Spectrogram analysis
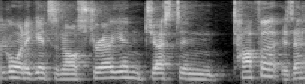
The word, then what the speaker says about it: Tafa: is and you're going against an australian justin tafa is that how you say it yes sir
